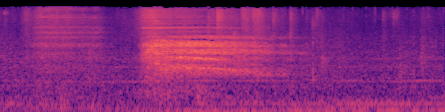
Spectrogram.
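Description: A slow, deep yoga breath drawn in and pushed out, airy, with one long, breathy rush in the middle of otherwise quiet low-level background hum. No one speaks.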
